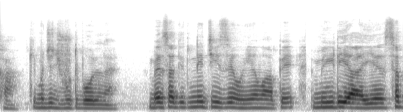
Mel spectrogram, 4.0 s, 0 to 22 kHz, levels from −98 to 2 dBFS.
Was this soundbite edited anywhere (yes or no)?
no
